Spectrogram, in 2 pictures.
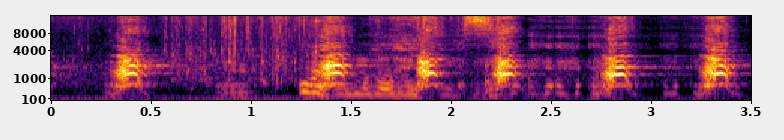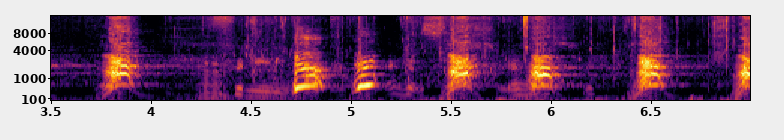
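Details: Dog playing with water gives a run of short, sharp barks about twice a second, each with a ringing harmonic tone; brief Russian speech breaks in near the start and again after four seconds.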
